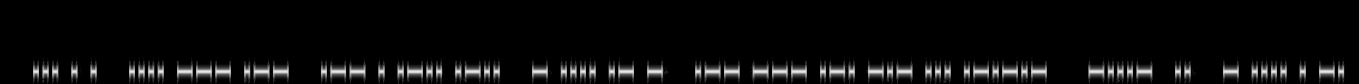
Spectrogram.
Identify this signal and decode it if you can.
Morse code, heard as a keyed tone, about 25 wpm, 600 Hz. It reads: SEE HOW WELL THAT WORKS. <BT> I THEN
